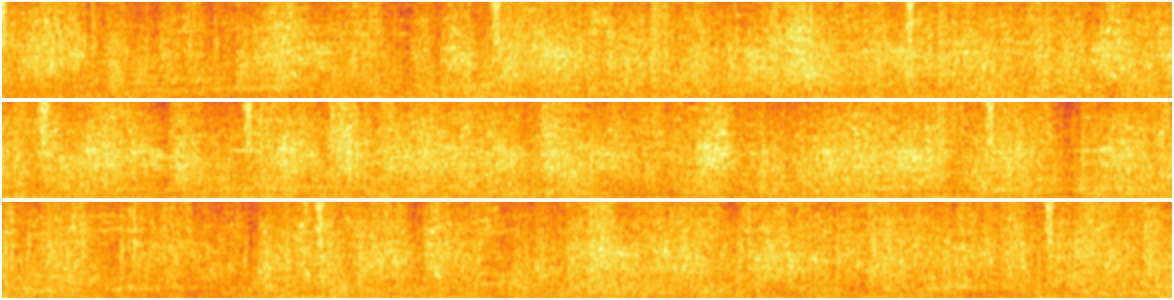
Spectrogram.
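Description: Swords clash and spells burst in a large, busy battle.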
